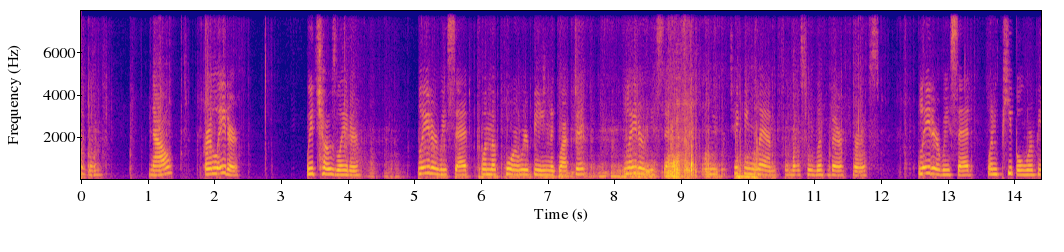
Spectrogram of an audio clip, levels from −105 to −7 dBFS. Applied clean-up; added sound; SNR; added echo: neural mask model RNNoise.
